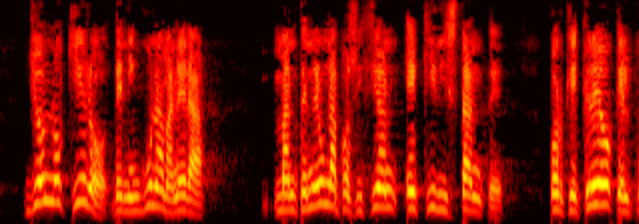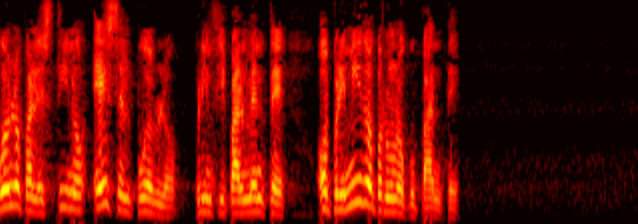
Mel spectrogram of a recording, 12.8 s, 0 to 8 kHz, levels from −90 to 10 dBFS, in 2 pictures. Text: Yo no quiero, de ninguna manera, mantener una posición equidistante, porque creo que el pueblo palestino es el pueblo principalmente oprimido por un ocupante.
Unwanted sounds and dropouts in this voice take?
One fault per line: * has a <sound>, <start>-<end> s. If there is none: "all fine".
all fine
